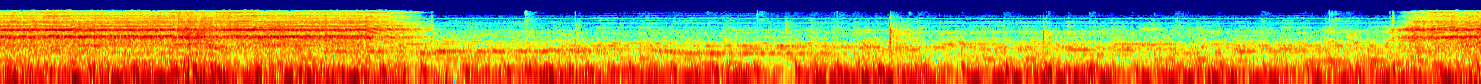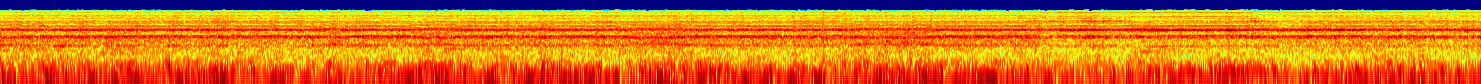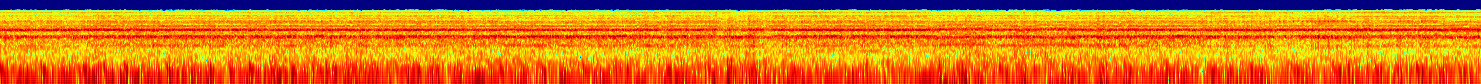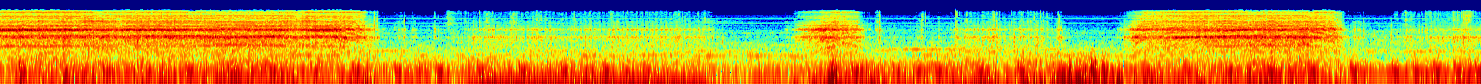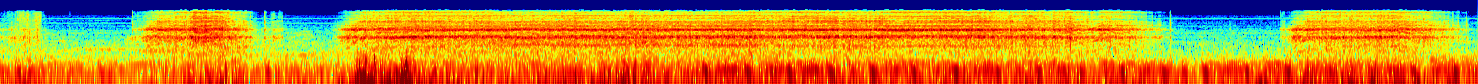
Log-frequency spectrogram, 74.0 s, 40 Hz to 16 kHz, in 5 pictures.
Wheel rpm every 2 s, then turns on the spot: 160, 140, 10, 0, 0, 0, 0, 140, 160, 160, 160, 160, 160, 160, 160, 160, 160, 160, 160, 160, 160, 160, 160, 150, 40, 10, 20, 20, 120, 10, 20, 80, 160, 160, 160, 30, 80.
48-54 58-60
